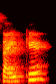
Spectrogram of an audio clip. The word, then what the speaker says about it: psyche: children for the function how is this pronounced now s sy c e i think it's psi k yeah is the psyche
